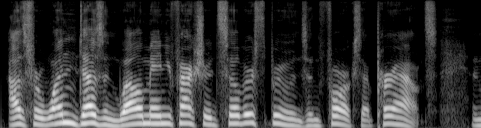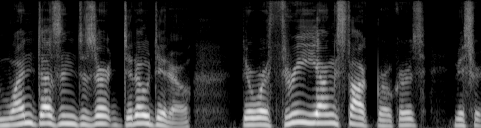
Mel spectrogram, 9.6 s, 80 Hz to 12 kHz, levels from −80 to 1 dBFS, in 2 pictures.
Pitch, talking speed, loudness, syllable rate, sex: 180 Hz, 155 wpm, -17 LUFS, 5.1 syllables/s, male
